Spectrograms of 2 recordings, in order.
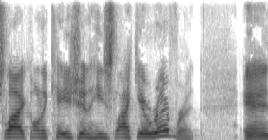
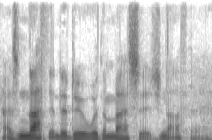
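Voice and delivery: quiet, dry deadpan, lower and softer; deadpan aside; 6 semitones lower, 6 dB quieter than usual. Real, not acted. Pastor repeats his joke to the congregation, quiet and deadpan. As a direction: throw the line away under your breath. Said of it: "repeats the opening joke".

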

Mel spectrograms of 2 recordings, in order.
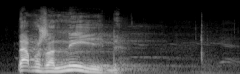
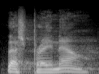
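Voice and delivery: ordinary talk

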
